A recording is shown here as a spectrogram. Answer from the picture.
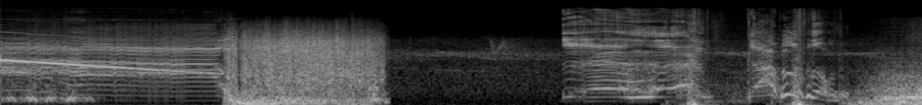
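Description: Cartoon sound effects of a fall and crash: a whistle sliding steadily down in pitch, then a loud explosion-like crash of impact about a second and a half in. After a short lull come a brief wavering sound and a click.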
